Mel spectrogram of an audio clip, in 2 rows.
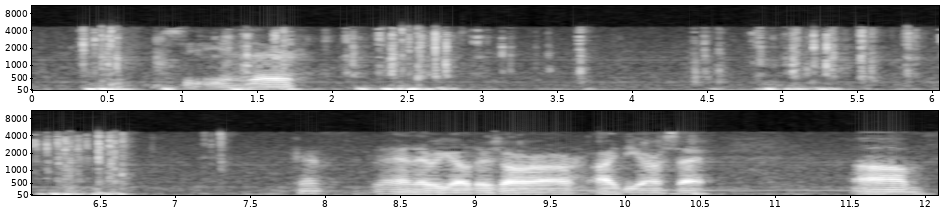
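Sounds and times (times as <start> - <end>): typing on computer keyboard: 0.3 - 3.8, 4.4 - 7.4.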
